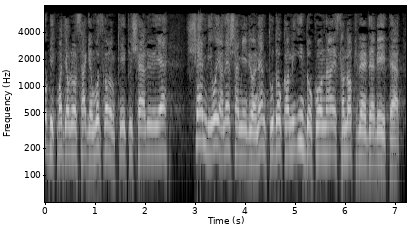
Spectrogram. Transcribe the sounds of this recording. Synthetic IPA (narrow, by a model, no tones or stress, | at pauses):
obikmɒɟɒɾo̞rsaːɡimo̞zɡɒlo̞mkeːpʋiʃɛløːjɛ | ʃɛmːio̞jɒnɛʃɛmeːɲrøːlnɛmt̪ud̪o̞kɒmiind̪o̞ko̞lnaːɛst̪ɒnɒpiɾɛnd̪ɛveːt̪ɛlt̪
